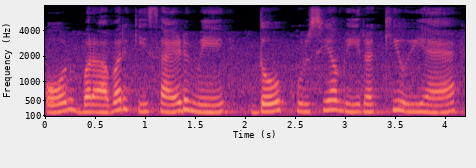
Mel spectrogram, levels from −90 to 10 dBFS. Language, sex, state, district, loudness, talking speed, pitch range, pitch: Hindi, female, Uttar Pradesh, Shamli, -17 LUFS, 155 wpm, 200-225 Hz, 205 Hz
